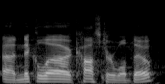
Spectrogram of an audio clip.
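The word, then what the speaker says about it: Nikolaj Coster-Waldau: I picked pronounce the I'm going to try to pronounce his name correctly, but it's Nicola Coster-Waldau.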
